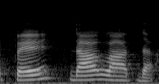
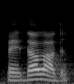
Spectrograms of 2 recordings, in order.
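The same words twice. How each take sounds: First: "pedalada" in four separate beats, slowly; separação silábica. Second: Said in the usual way. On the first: Shown as a demonstration. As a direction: break pedalada into pe, da, la, da. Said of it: "quatro emissões de voz". (pedalada sílaba por sílaba, devagar) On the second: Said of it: "quatro sílabas".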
